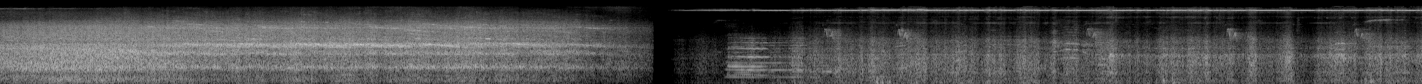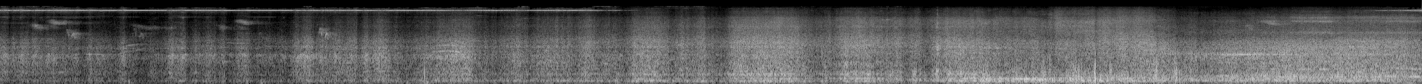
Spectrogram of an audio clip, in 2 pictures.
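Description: Trains on the Northeast Corridor: first a train running by with a steady rush of noise. After a cut, a brief horn sounds and an NJ Transit commuter train pulls in along the platform, its wheels clattering and squealing, the noise growing louder near the end.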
